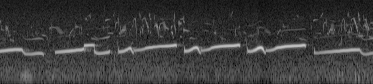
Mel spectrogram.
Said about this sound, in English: The one thing that does give away their presence is the males of these red knots cover a large area with their display flights, and their song is just remarkable.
